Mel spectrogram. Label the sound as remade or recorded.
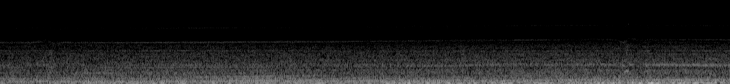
remade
